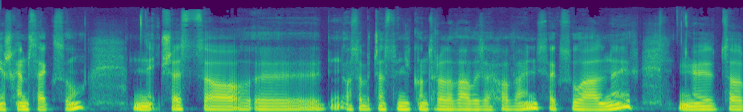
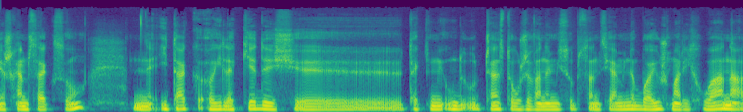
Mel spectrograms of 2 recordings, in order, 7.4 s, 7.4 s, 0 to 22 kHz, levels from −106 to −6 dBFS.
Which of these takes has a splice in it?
first; 1 cut; at 1.6 s

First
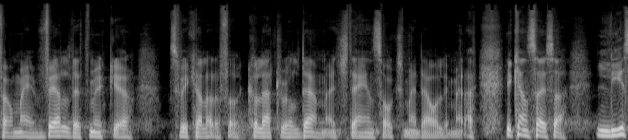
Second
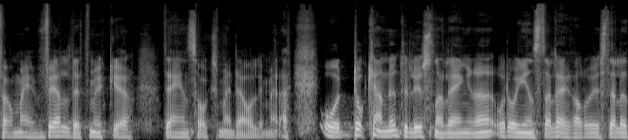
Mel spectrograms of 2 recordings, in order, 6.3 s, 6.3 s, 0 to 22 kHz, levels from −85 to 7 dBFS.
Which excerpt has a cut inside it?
second; 2 cuts; at 1.6 s, 3.2 s

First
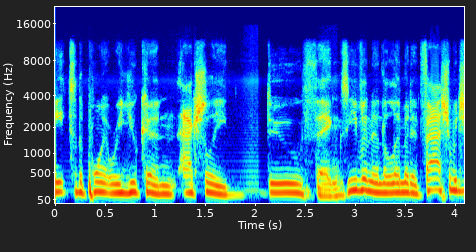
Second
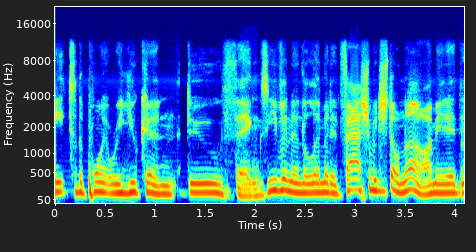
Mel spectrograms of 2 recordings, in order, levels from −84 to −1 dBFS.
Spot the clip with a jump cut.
second; 1 cut; at 1.2 s

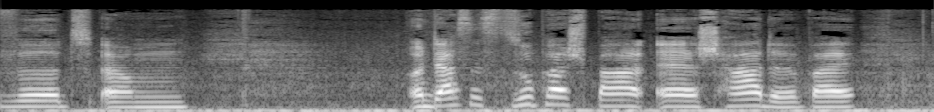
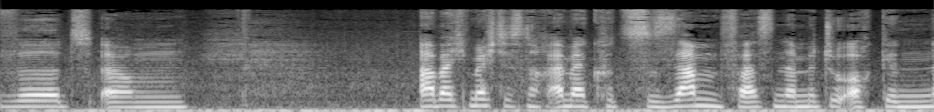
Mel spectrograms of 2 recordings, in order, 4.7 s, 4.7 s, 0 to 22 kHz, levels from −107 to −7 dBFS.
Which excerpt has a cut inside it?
first; 1 cut; at 2.0 s

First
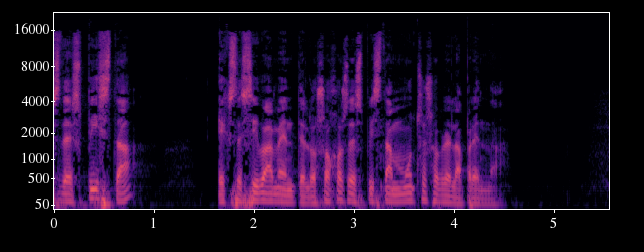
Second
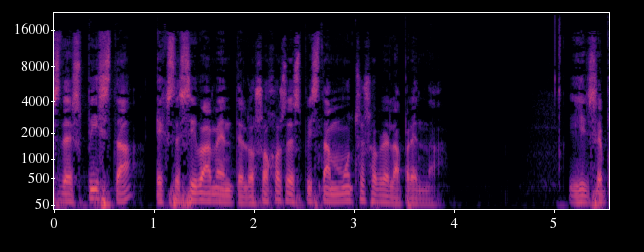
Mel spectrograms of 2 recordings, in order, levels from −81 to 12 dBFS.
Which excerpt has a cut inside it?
second; 1 cut; at 0.9 s

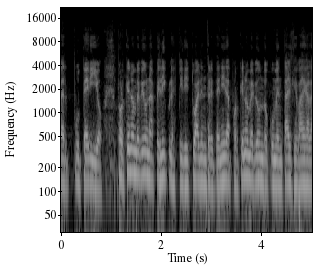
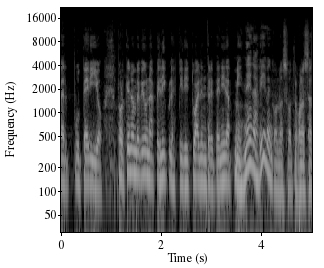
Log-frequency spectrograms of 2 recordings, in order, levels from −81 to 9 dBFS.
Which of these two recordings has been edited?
second; 1 cut; at 3.4 s

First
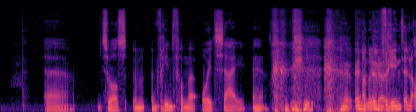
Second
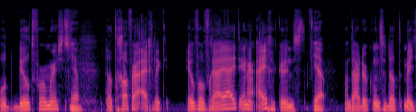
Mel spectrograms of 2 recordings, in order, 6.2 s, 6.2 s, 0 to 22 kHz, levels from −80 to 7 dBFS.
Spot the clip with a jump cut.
second; 1 cut; at 0.9 s

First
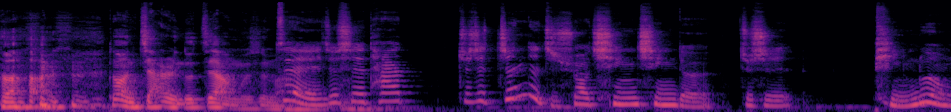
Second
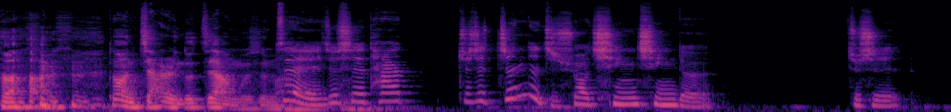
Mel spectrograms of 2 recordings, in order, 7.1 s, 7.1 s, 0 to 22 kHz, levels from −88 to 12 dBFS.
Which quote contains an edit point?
first; 1 cut; at 5.5 s

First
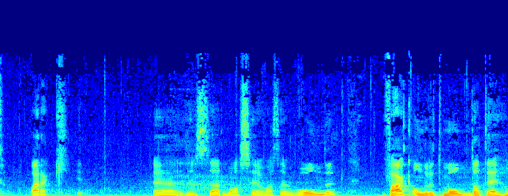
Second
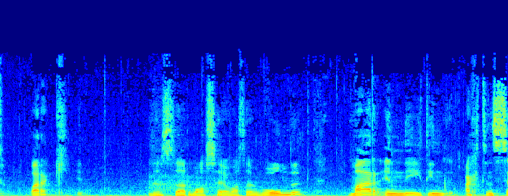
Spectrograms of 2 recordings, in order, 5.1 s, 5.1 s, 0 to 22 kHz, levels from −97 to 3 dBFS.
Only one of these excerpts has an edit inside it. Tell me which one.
second; 2 cuts; at 1.5 s, 3.4 s

